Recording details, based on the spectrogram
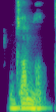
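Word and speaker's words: Jannat: হল ওরা শুরুতে বুঝতে পারবে যে আপনার নাম ইয়ান্নাত কিন্তু আপনি যদি এটা বেশ কয়েকবার তাদেরকে মনে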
